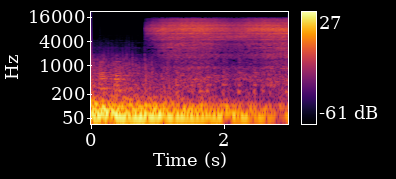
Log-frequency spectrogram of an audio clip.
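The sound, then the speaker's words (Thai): A sustained, loud cobra hiss kicks in under a second after a low rumbling start, then holds as a steady airy hiss to the end, with no voices present; a cobra passing a big tree where a flock of crows lives. “อยู่มาวันหนึ่งมีงูเห่าตัวหนึ่งผ่านมาเห็นฝูงกาอยู่เป็นจำนวนมาก ก็ดีใจนัก”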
